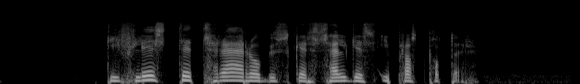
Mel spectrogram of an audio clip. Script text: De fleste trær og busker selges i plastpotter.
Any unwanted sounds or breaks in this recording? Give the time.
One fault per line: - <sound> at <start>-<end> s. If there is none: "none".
none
